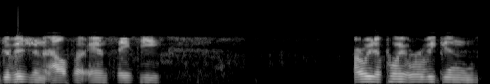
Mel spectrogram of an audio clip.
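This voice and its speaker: A man's voice: lowish voice, flat delivery, normal speed, smooth, no room sound. A man acting as fire incident commander, giving clipped, procedural orders over a two-way radio. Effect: two-way radio transmission. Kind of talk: fireground radio traffic. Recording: tinny narrow-band radio audio.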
